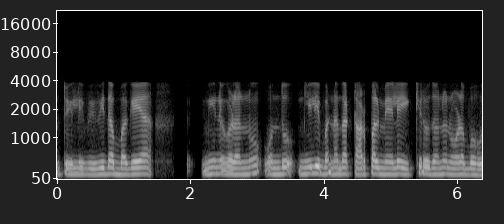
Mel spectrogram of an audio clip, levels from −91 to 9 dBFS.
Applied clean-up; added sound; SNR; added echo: none; none; none; none.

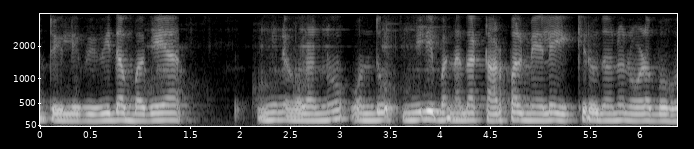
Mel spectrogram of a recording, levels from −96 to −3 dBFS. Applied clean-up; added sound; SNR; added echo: neural separator model SepFormer DNS4.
